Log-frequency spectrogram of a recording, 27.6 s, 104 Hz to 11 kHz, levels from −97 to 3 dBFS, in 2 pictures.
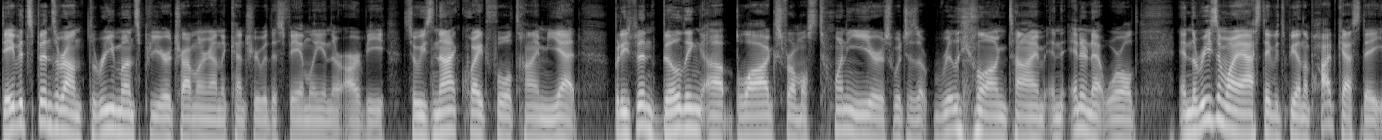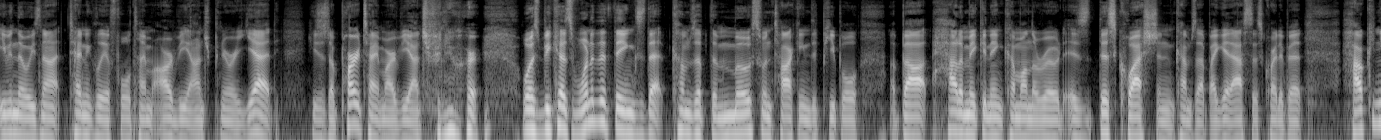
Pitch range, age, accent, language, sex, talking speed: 100-125 Hz, 20-39, American, English, male, 240 wpm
